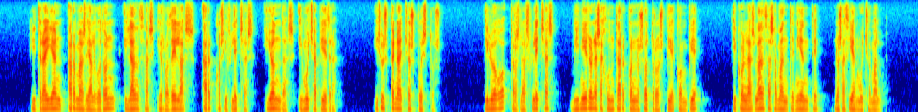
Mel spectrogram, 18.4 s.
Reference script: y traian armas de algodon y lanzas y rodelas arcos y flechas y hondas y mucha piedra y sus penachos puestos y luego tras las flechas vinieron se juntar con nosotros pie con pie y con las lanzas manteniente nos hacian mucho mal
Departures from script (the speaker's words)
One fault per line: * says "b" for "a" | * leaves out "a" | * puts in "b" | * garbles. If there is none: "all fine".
all fine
